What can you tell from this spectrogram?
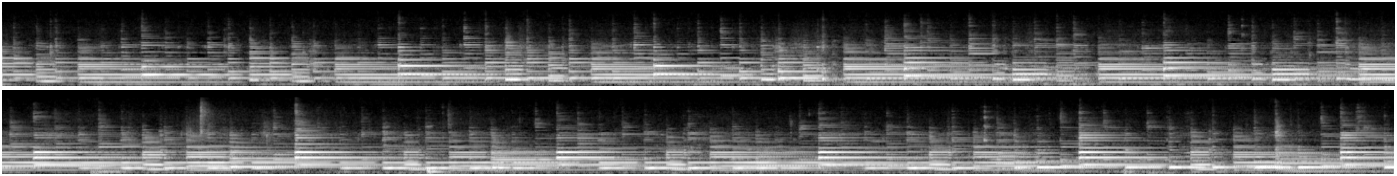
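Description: Nylon-string classical guitar played fingerstyle: a plucked melody with ringing notes over repeating bass notes, without a break.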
